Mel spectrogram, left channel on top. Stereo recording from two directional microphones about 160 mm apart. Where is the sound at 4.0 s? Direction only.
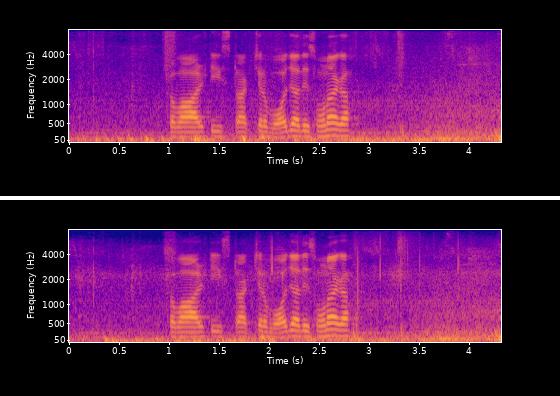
40° right (ahead or behind).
